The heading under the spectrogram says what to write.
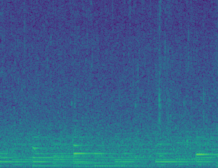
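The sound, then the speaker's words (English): A steady, continuous wash of rushing water from a river or stream flowing in Yosemite National Park, with a few faint sustained tones running beneath the even rush. “Flowing water is the pulse of the earth, is the pulse of Yosemite.”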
